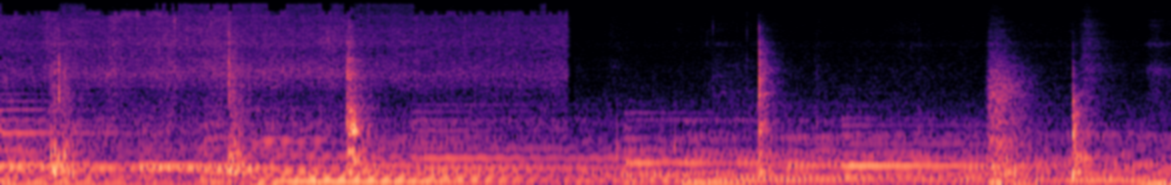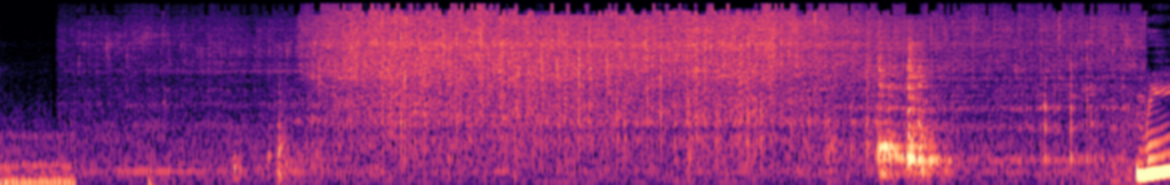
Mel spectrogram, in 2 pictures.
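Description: Fish sizzles as it fries in oil in a pan, a steady crackling hiss that swells louder in the second half over faint kitchen clinks and a low hum.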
